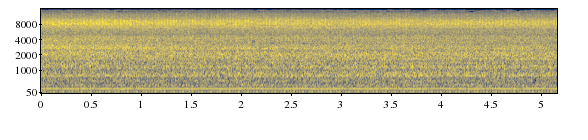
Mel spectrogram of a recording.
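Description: A Pontiac Aztek engine idles steadily after a cylinder misfire repair, a continuous low, even hum with faint vibration and no talking.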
